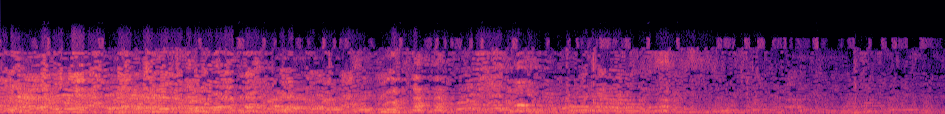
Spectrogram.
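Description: A crowd of guests chatters and cheers in a room.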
